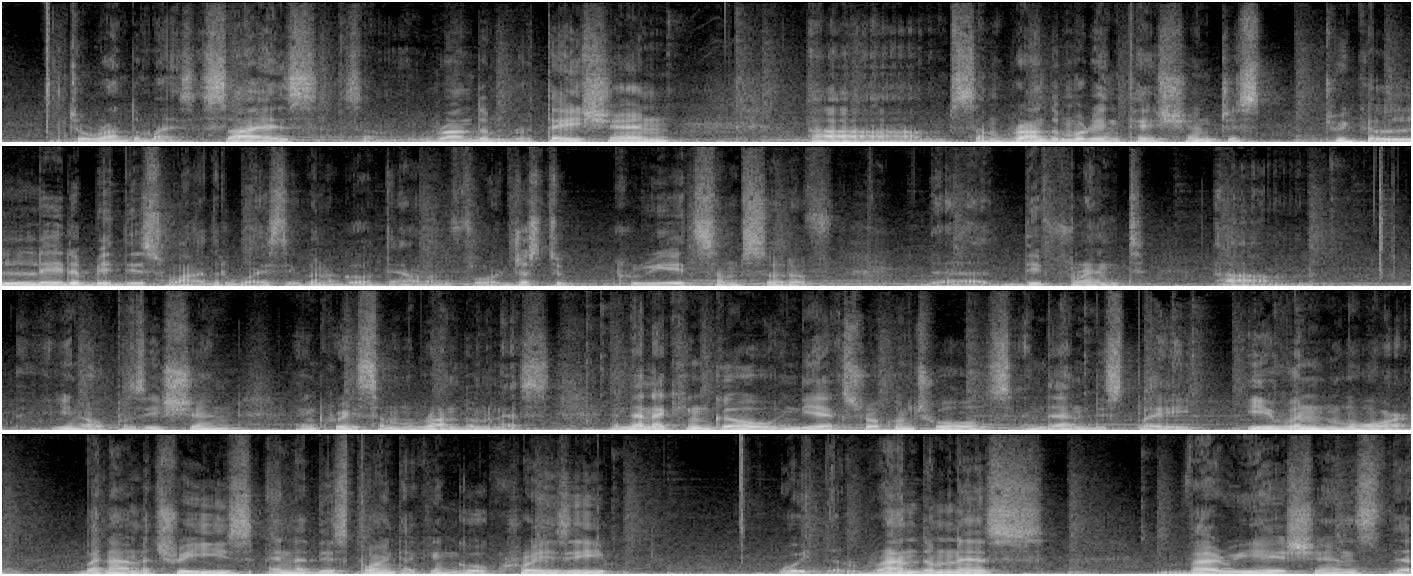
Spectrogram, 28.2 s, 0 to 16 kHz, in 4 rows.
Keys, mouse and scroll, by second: 1.7-7.4 drag, 17.0-28.1 drag.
